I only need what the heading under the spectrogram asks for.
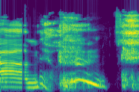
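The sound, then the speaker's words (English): A person clears their throat with a few rough, guttural rasps in quick succession, fairly loud, with voiced grunting tones between the bursts. “as I clear my throat.”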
